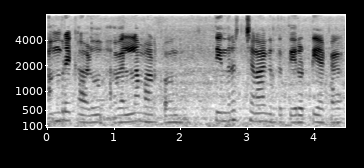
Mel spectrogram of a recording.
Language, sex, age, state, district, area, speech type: Kannada, female, 30-45, Karnataka, Vijayanagara, rural, spontaneous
